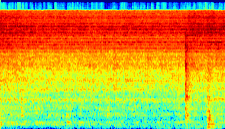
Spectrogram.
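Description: Eggs steaming in a pan, a soft, steady hiss that continues unbroken, faint and close, with a couple of small clicks near the end.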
